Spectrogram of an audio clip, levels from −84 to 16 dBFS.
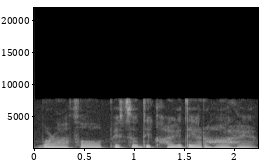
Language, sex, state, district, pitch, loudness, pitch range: Hindi, female, Rajasthan, Jaipur, 175 Hz, -14 LUFS, 175-185 Hz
